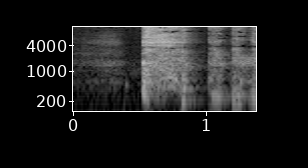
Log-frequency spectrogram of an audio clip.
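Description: A person with a sore throat coughs a few times in quick succession, the harsh bursts loud and clear after a brief quiet moment.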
